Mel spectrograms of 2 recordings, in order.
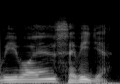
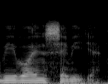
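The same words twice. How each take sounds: First: The s in Sevilla sounds like th. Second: The s in Sevilla sounds like s. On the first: The speaker uses a southern ceceo pronunciation. "en vez de pronunciar como S los sonidos S y C, pues lo que se pronuncian como C" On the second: The speaker uses the standard distinguishing pronunciation. "en vez de decir"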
